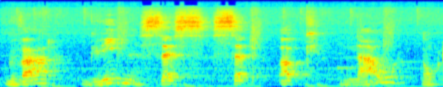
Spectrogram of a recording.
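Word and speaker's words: naŭ: Donc unu, du, tri, gvar, gwin, ses, sep, ok, nau. Donc le U avec un accent, il se prononce comme un W.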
